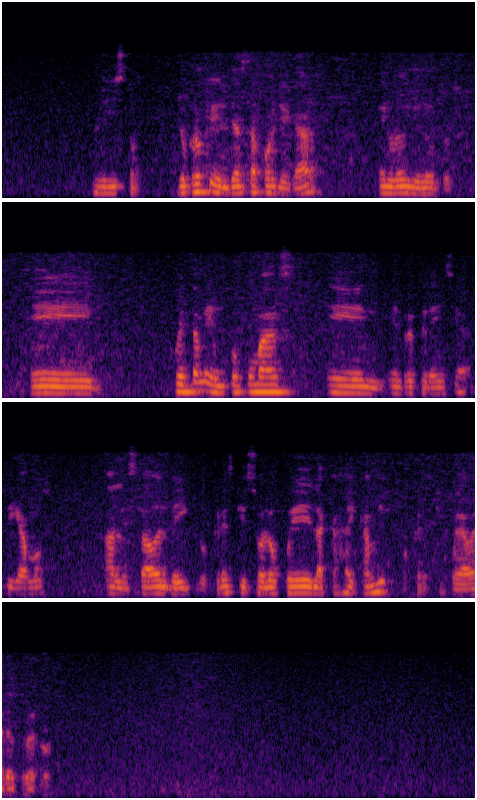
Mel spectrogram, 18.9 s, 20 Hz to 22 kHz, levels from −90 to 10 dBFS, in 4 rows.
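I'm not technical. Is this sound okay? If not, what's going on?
No. There are noise suppressor artifacts all the way through. A noise filter keeps turning the background noise down and up. It sinks in the pauses and comes back under the talking.

There is also speech cut by the noise suppressor. The filter mistook bits of the talking for noise and turned them down. Quiet sounds and word endings get swallowed from 0.91 to 1.9 s, 2.44 to 3.79 s, 6.46 to 9.91 s and 10.48 to 14.67 s. The last two stretches lose the most.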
